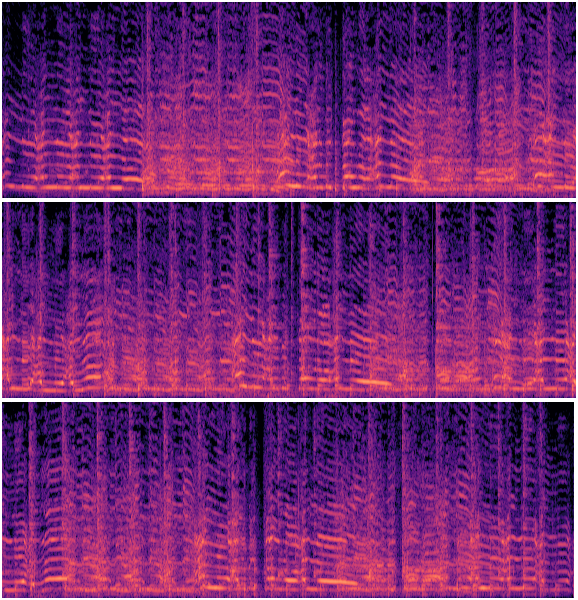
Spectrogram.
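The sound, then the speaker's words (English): A crowd of voices shouts and screams without pause, loud, high-pitched and strained, with overlapping yells and wavering cries over a steady babble for the whole stretch, at a pro-Hamas protest encampment on a university campus. “And then you find out that this screaming savage is part of a radical Muslim violent pro-Hamas encampment permitted on campus, screaming at your Jewish kids, hoping that they're dead.”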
